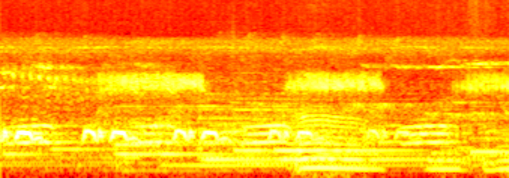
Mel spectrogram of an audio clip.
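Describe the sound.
Frogs croaking during the rainy season around a village in Mali: a dense chorus of overlapping, nasal calls repeated in a steady pulsing rhythm, fairly loud, with no voices.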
